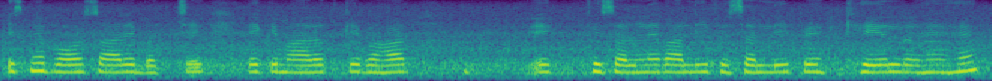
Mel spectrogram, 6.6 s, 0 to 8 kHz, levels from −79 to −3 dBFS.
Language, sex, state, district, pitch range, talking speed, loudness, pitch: Hindi, female, Uttar Pradesh, Lalitpur, 225-235 Hz, 145 wpm, -15 LUFS, 230 Hz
